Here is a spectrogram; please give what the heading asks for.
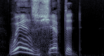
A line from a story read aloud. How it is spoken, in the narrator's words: cried Hank vigorously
